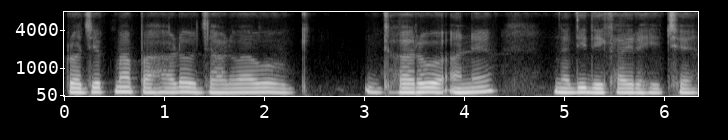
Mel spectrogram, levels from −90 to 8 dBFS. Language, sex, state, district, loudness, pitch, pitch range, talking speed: Gujarati, male, Gujarat, Valsad, -13 LUFS, 150 Hz, 145-160 Hz, 105 wpm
